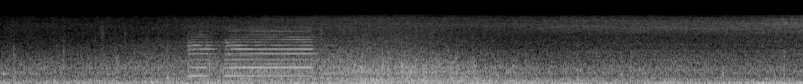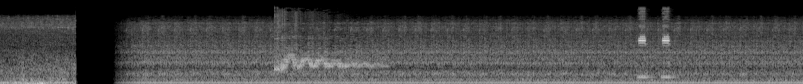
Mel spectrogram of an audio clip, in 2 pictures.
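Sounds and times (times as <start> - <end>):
horn tooting: 14.4 - 14.9.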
